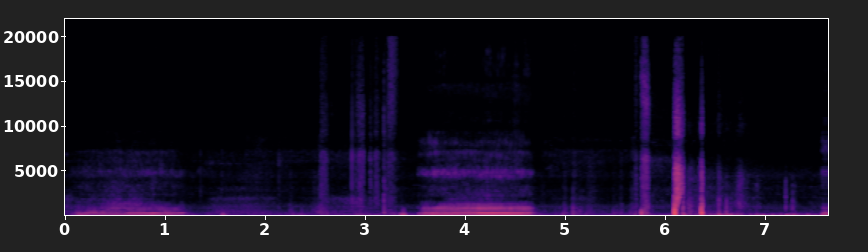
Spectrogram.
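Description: Two drawn-out, rumbling vibrating breaths with quieter soft breathing and small rustles between them: snoring in a sleeping puppy.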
